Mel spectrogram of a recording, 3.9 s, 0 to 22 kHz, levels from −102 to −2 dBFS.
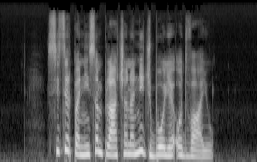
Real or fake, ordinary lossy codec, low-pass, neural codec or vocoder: real; MP3, 96 kbps; 19.8 kHz; none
